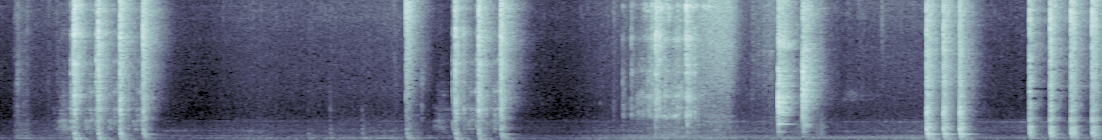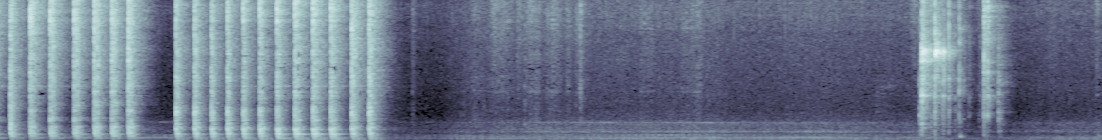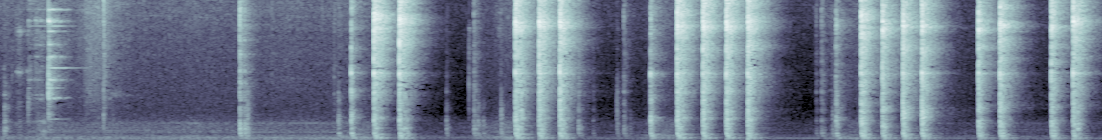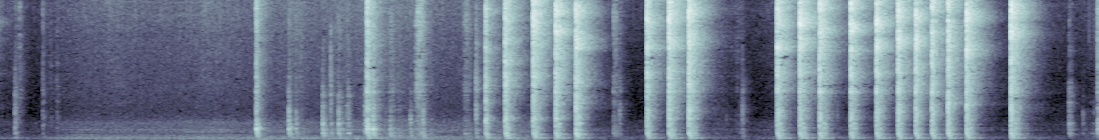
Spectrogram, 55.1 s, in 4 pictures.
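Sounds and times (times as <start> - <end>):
hammer striking chisel on metal: 28.1 - 28.5, 31.9 - 32.8, 34.0 - 34.9, 35.7 - 37.2, 38.3 - 41.3, 47.3 - 48.8, 49.4 - 50.2, 51.0 - 54.3.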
